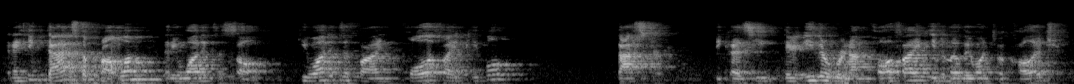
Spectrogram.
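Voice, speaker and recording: American man, bright tense voice, somewhat high, echoey hall, distant mic. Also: moderate pace, muffled recording, a little hiss or hum. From United States. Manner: chatty, asks the audience questions. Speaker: startup co-founder speaker. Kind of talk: casual talk to students. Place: hall with a live audience.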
